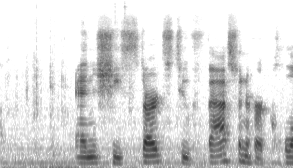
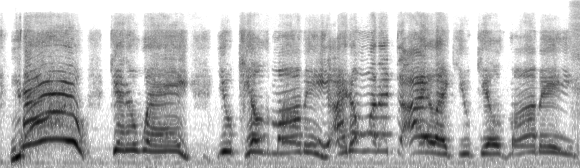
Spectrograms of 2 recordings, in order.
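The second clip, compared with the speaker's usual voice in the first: put-on very high, shrieking terrified child; screaming; 4 dB louder than usual. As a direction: shriek in panic at your mother's killer. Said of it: "she starts screaming".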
